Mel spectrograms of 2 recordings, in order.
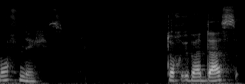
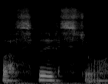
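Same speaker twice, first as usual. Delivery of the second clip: much softer, toneless reply; monotone; 10 dB quieter, slower than usual. Acted. Prisoner answering Wanda from her cell, soft monotone. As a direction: answer with no feeling at all. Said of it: "fragte sie mit monotoner Stimme".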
